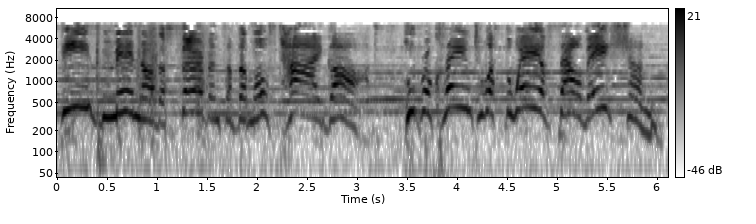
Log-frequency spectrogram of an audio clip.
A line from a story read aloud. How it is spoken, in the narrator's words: This girl ... cried out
